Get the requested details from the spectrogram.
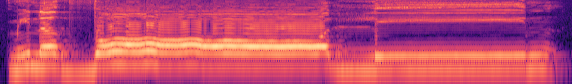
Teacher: لام سے ملانا ہے کیونکہ لام کے اوپر تشدید ہے، اور ضاد کو اچھے سے کھینچنا ہے اس لیے کہ اس کے اوپر بڑی مد ہے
